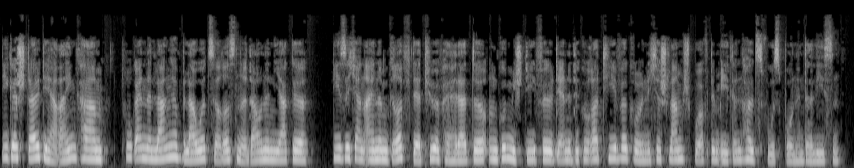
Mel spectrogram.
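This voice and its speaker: A woman's voice: medium pitch, steady tone, a little fast, hardly any pauses, mellow. Woman narrating an audiobook wryly. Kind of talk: scripted first-person audiobook narration.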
